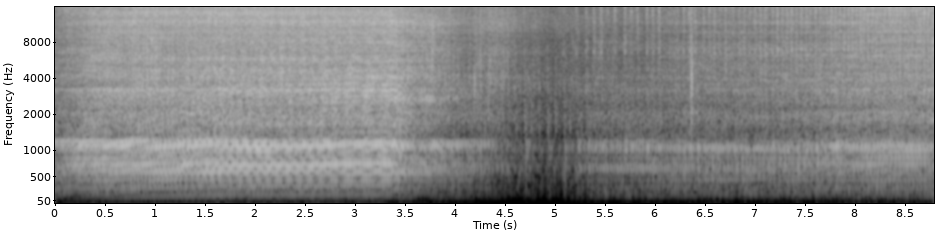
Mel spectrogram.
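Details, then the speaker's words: Outboard just fitted with a new carburetor replacing the old junk one: smooth even buzz at steady revs, no misses or surging; runs healthy. "there we have it so runs it works"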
